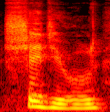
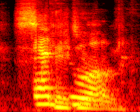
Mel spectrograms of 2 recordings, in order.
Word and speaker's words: scheduled: I'm torn between using the British pronunciation of scheduled and the American one, which people will probably be more familiar with, which is scheduled. Yeah, we say scheduled in British English.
